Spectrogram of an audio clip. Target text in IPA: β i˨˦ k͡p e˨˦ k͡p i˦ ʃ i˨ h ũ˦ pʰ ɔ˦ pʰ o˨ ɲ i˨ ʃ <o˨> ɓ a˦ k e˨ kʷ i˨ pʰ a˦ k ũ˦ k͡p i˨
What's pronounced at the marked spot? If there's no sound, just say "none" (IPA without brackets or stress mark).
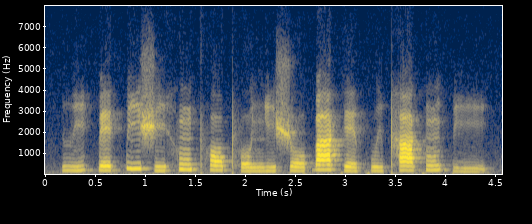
o˨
